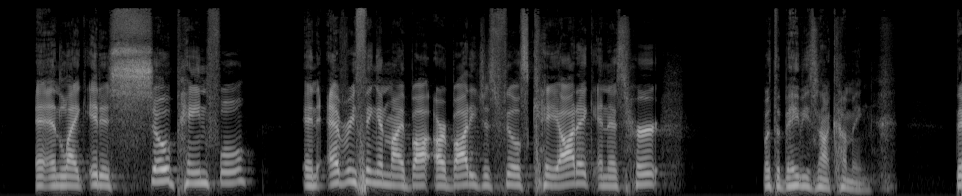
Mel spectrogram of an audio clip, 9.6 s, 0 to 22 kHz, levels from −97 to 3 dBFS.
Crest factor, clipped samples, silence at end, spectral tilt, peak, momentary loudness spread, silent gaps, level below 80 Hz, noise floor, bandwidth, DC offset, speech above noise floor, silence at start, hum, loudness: 20 dB; under 0.1%; 0 s; -4 dB/octave; -18 dBFS; 12 LU; none; -72 dBFS; under -90 dBFS; 19 kHz; under 0.1%; over 55 dB; 0.35 s; none; -35 LUFS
